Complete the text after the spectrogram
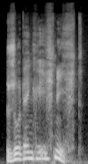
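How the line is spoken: Plain. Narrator (German): sagte er

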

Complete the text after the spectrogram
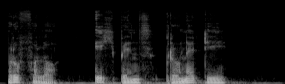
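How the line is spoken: Soft call. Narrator (German): rief leise

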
